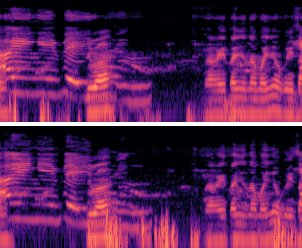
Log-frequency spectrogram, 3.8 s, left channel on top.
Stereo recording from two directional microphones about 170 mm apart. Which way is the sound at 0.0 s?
30° right (ahead or behind).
